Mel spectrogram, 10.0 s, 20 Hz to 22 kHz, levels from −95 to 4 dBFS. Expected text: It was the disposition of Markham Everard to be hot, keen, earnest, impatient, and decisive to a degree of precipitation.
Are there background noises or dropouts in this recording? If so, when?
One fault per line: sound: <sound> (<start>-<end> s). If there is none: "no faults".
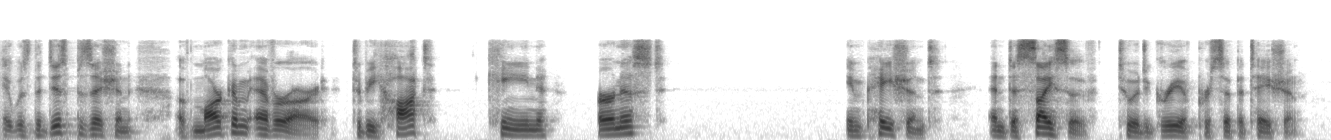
no faults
